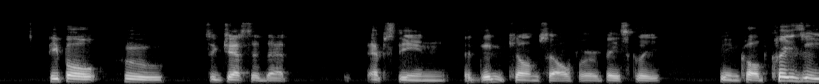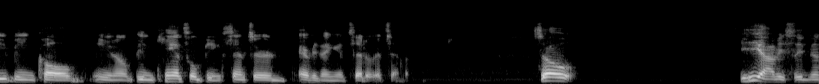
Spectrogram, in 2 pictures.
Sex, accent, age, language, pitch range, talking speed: male, American, 20-39, English, 100-120 Hz, 105 wpm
